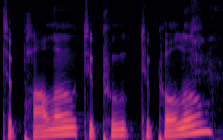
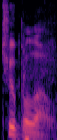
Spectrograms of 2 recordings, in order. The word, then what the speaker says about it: Tupelo: Finally, we have Rashid from, I'm not sure how to pronounce this, Tupolo? Jim, you got to get out of the house more often. I believe that's Tupelo.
